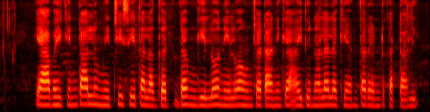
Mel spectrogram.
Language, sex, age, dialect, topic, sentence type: Telugu, female, 31-35, Central/Coastal, agriculture, question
